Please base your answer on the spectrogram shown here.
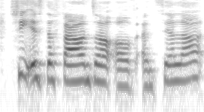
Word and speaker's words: Ancilla: She is the founder of Ancilla. Did I pronounce that correctly? Yes, perfect. Ancilla. I said it perfectly.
